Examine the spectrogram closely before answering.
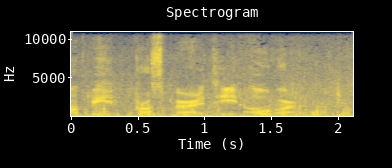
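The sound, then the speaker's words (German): Greenpeace inflatable boats out on the sea, with continuous rushing wind and water noise and buffeting under a talking voice. “Können Sie bitte wiederholen, was für ein Boot sind Sie? Wir sind Schlauchboote von Greenpeace.”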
